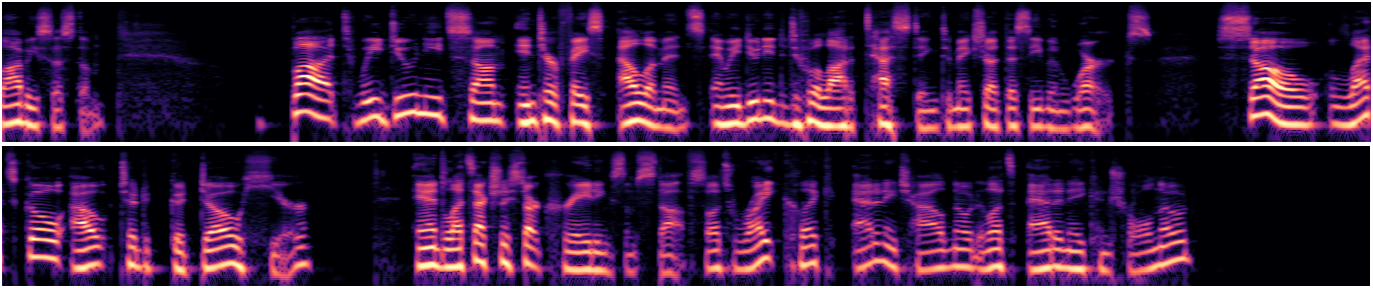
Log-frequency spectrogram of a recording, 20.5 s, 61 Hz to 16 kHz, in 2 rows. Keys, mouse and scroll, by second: 0.5 ctrl+s, 12.0 click, 12.0 right click, 13.4 click, 15.0-16.2 typing, 17.8-18.5 typing, 18.7 Return, 19.5 right click, 20.0 click, 20.4 click.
